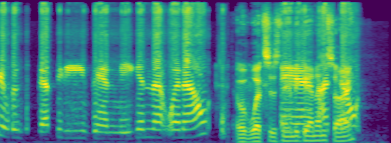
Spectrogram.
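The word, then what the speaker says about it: Van Mieghem: It's Van Meegen? Yes. Okay, please spell that.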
